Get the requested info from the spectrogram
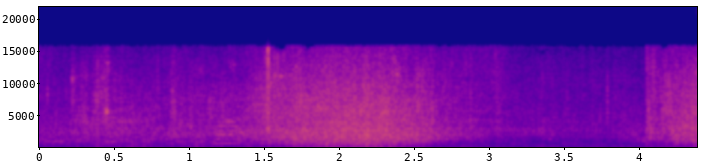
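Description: Small waves washing in on a pebbly, shell-strewn shore, one swell of surf rising and falling away about two seconds in.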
